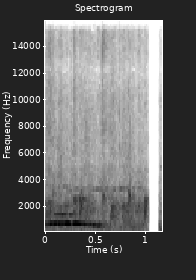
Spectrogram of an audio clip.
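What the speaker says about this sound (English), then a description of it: "a round of applause" An audience at a sleep medicine conference tribute applauds in a brief, dense burst of clapping that cuts off abruptly, followed by a moment of renewed clapping.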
